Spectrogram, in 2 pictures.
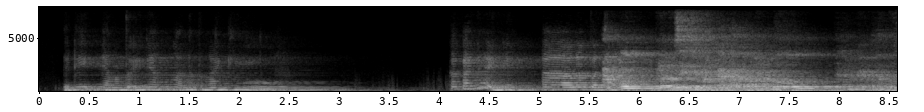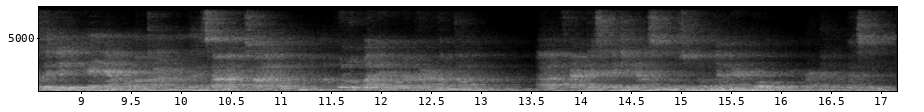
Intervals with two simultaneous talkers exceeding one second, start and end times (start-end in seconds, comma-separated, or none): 5.7-6.9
